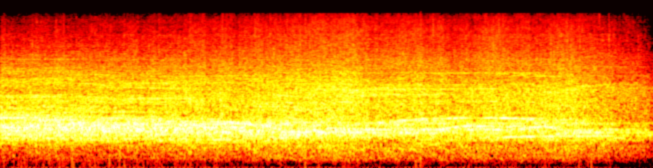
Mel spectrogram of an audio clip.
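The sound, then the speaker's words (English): A large crowd cheers and roars continuously at a rally for Vice President Harris in La Crosse, Wisconsin, a dense, loud wash of voices and applause that holds steady for several seconds before starting to fade at the end. “Crowd really getting into it last night.”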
